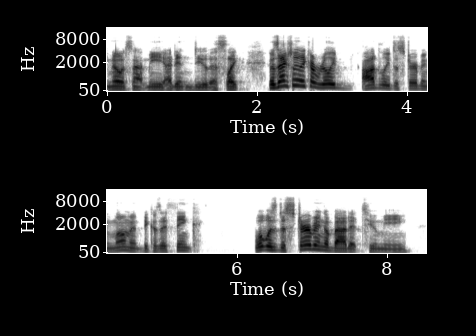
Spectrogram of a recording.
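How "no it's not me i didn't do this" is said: mock pleading voice. Retelling a woman's denial in a disturbing moment: retelling a pleading denial. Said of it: "she's like pleading like".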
